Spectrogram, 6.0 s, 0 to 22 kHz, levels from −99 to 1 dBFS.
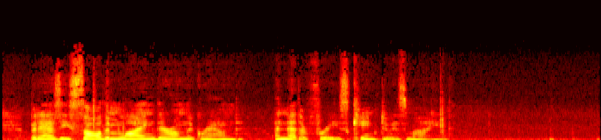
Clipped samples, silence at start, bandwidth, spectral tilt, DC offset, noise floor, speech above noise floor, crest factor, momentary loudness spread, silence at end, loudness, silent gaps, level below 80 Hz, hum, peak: under 0.1%; 0.3 s; 13.5 kHz; -5.5 dB/octave; under 0.1%; -60 dBFS; 35 dB; 20 dB; 12 LU; 0.5 s; -25 LUFS; none; -58 dBFS; none; -6 dBFS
